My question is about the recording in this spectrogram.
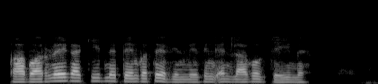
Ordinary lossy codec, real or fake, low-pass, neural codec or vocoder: MP3, 24 kbps; fake; 3.6 kHz; codec, 16 kHz, 16 kbps, FreqCodec, smaller model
